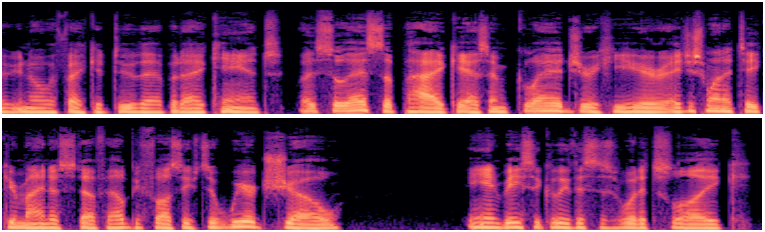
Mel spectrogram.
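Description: This podcast host, a man with a mid-range, creaky, gravelly voice, drifts through a bedtime sleep monologue full of halting starts. He lets thoughts trail away, loops back to them and offers goofy nonsense with a straight face. It's recorded at studio quality without echo.

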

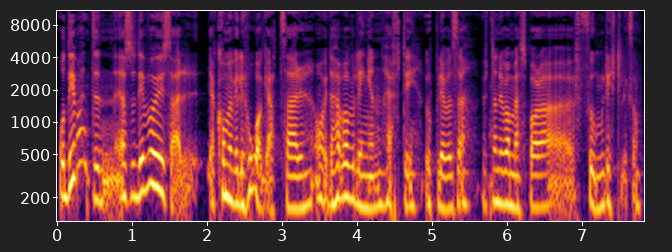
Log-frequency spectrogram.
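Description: Woman, late twenties, from Sweden, slightly low voice, casual storytelling, candid, swears freely. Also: hardly any pauses, a little mellow. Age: 20s.

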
